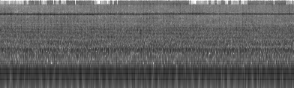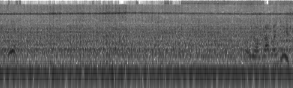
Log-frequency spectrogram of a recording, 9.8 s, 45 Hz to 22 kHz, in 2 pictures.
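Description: A 20-year-old Thai combine harvester engine runs at a steady low idle with a constant drone and a faint high whine, while a voice talks over it.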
